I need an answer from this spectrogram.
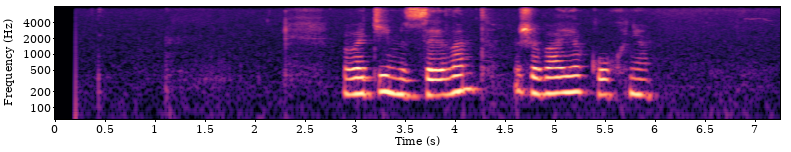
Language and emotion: Russian, neutral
